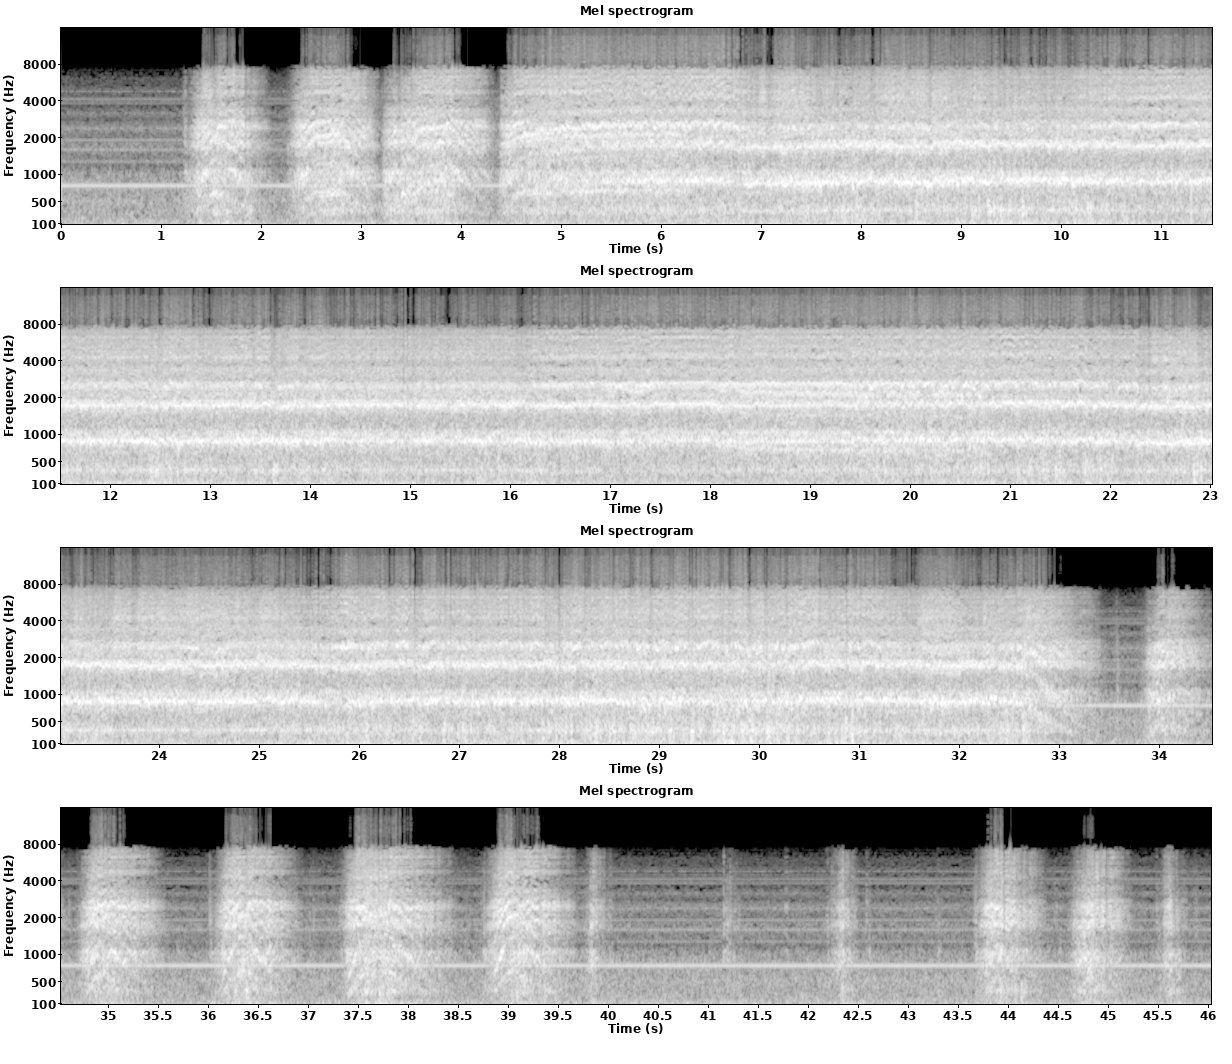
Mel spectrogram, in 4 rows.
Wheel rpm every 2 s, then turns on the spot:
10, 80, 140, 210, 220, 230, 230, 230, 230, 220, 220, 220, 230, 230, 230, 230, 120, 30, 40, 30, 0, 10, 10.
none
